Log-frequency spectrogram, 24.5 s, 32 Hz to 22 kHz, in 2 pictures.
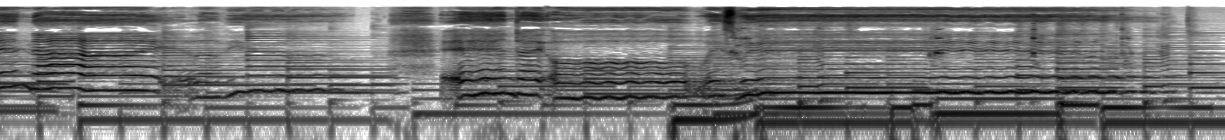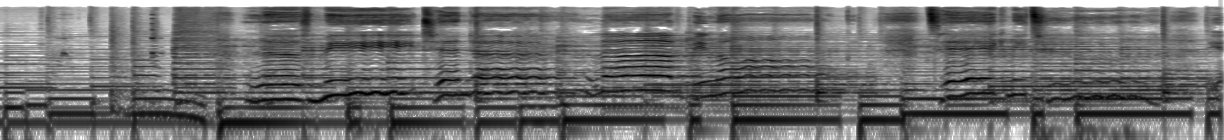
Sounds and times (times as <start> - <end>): Christmas music: 11.2 - 15.7.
